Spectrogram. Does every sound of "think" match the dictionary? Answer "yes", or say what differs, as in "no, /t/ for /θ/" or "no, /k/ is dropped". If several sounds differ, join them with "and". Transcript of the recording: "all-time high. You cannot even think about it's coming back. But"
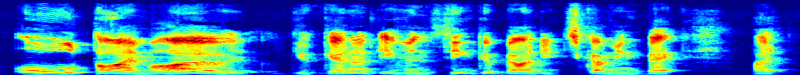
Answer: yes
